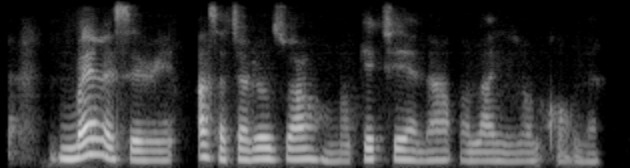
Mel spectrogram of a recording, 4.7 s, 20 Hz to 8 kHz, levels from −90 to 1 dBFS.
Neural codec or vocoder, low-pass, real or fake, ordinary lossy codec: codec, 16 kHz, 0.8 kbps, ZipCodec; 7.2 kHz; fake; Opus, 24 kbps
